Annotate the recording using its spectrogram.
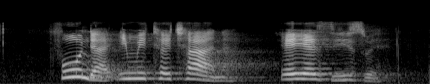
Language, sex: South Ndebele, female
